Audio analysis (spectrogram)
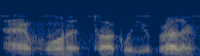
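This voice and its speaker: Deep-voiced, husky frontier lawman. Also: normal speed. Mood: businesslike. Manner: hesitant, terse, stiffly polite. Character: stolid frontier lawman, reserved, awkward around women. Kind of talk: 1950s radio drama acting. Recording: muffled, reverberant old radio recording.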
